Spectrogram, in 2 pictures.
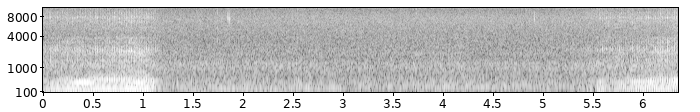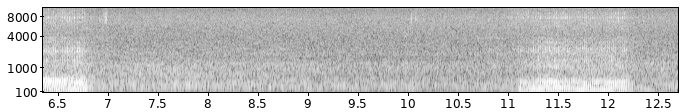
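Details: Snoring: three regular buzzing snores about every five to six seconds, roughly 11 breaths a minute, in a quiet room.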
